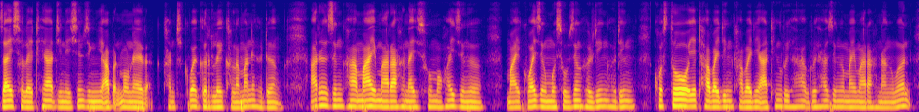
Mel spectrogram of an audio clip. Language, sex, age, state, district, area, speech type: Bodo, male, 60+, Assam, Chirang, urban, spontaneous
